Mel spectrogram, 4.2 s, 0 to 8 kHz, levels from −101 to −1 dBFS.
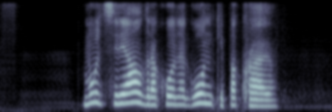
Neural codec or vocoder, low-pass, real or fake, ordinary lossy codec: codec, 16 kHz in and 24 kHz out, 0.9 kbps, LongCat-Audio-Codec, four codebook decoder; 7.2 kHz; fake; none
